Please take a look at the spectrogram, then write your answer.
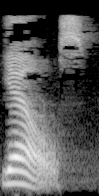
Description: /jɛlz(米国英語), jelz(英国英語)/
